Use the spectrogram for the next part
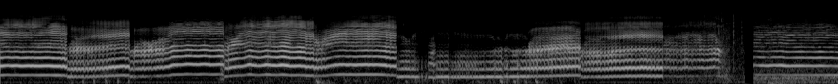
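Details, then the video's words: Domestic cat making weird drawn-out meows while wanting to be petted; long harmonic wails, some rising and falling, following one another almost without pause, with a brief gap near the end. "Cat Making Wierd Noises Compilation"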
